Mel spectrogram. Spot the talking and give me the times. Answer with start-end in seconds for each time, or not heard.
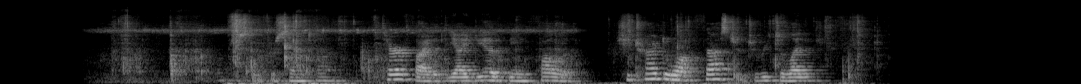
2.1-8.2.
